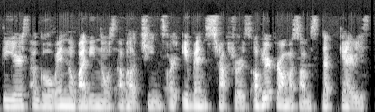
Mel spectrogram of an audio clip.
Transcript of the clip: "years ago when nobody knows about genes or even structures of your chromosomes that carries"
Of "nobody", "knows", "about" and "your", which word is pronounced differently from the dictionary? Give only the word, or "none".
knows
